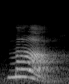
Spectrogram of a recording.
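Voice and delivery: "Ma" starting high and falling sharply; fourth tone. Shown as a demonstration. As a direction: say "Ma" in Mandarin fourth tone, dropping down. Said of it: "The tone goes down".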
